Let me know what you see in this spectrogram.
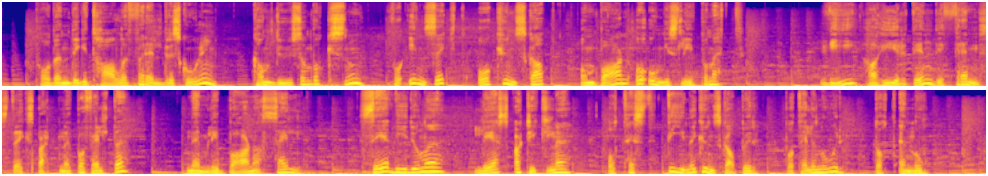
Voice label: norwegian commercial; Norwegen; norwegischer Synchronsprecher mit Sitz in Oslo, Norwegen

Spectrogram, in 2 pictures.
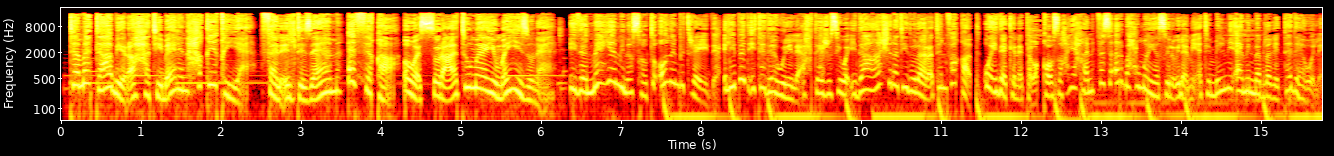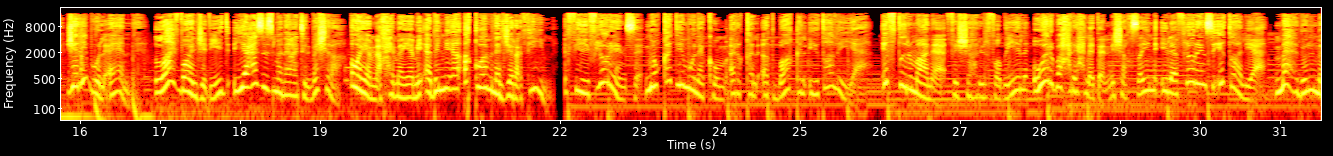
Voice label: arabic commercial

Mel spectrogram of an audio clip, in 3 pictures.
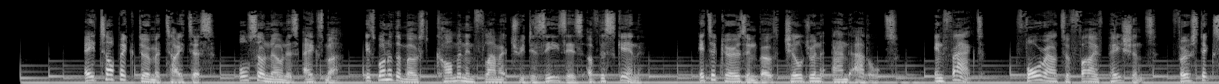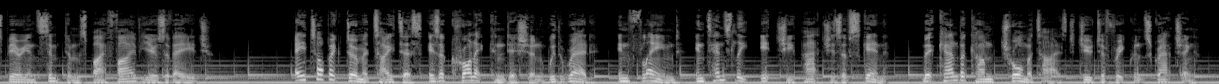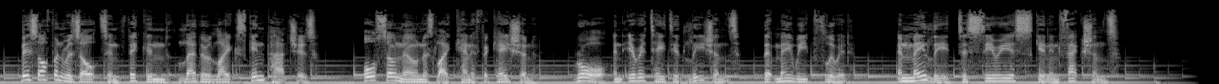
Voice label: english international medical narration; locutor profesional de habla inglesa

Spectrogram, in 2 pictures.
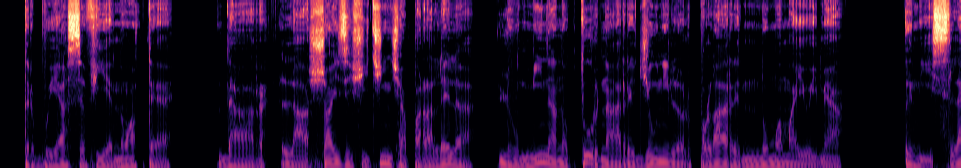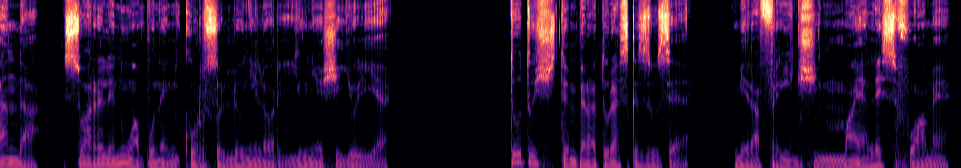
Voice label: romanian audiobooks; Natural

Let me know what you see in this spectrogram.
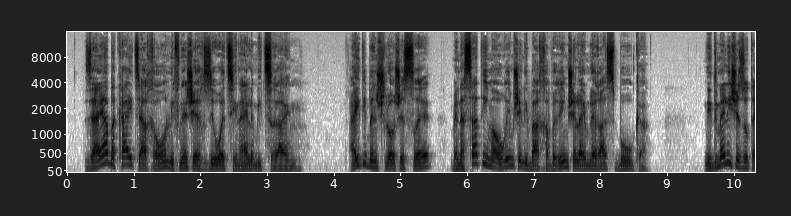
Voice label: hebrew audiobooks

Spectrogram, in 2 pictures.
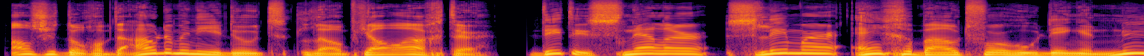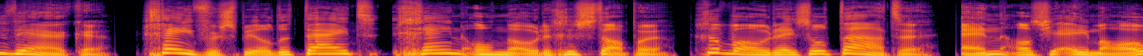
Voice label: dutch promos

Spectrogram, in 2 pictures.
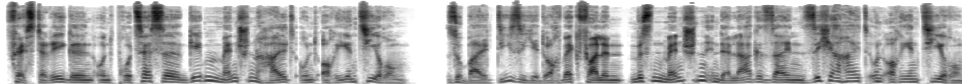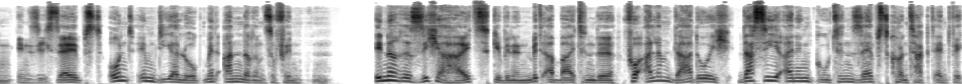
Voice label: german narration

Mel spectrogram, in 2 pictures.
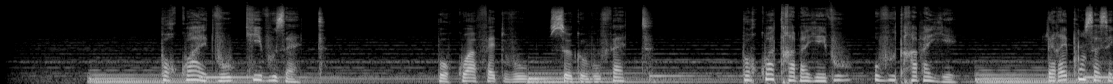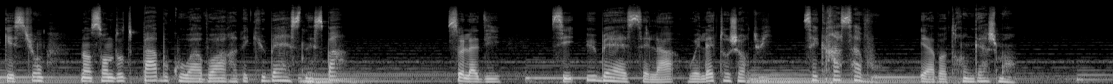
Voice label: french corporate videos

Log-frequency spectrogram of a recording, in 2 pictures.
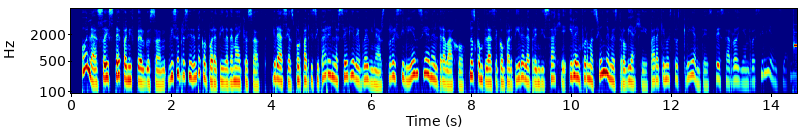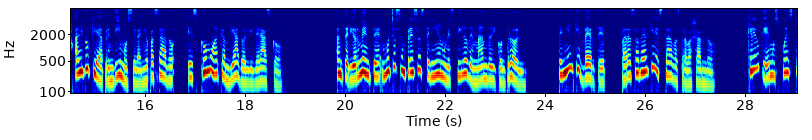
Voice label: spanish latin american e-learning

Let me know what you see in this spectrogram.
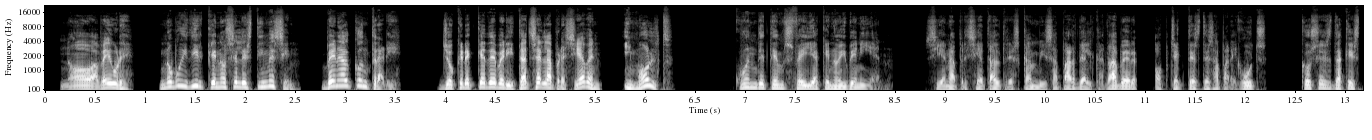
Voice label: catalan video games

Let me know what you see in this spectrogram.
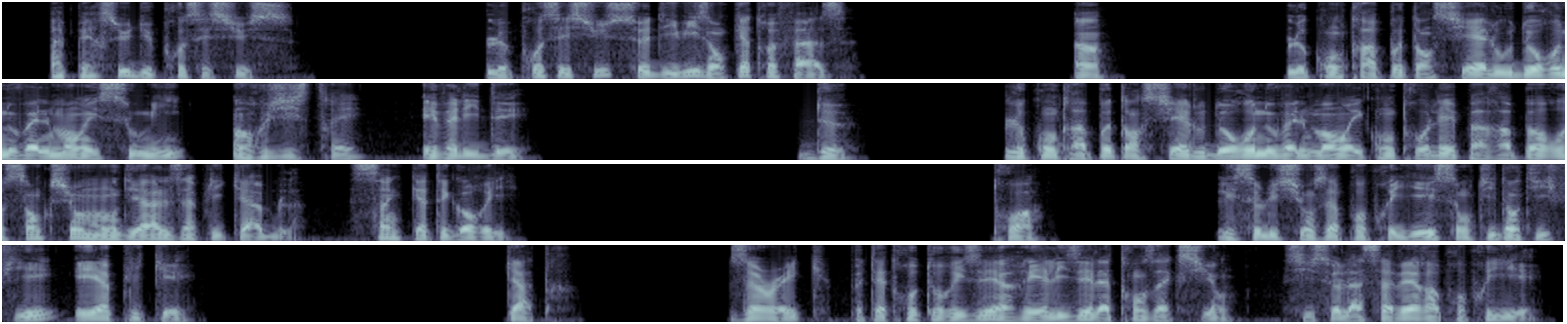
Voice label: french narration

